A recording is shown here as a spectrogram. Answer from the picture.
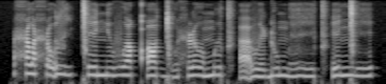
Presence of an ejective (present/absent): present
